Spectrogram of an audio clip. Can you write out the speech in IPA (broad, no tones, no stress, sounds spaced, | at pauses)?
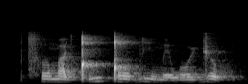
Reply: t͡sʰ ɤ m a lʲ ǃʼ i ǃ o b i m e w o y̯ ɡʲ ɤ xʷ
